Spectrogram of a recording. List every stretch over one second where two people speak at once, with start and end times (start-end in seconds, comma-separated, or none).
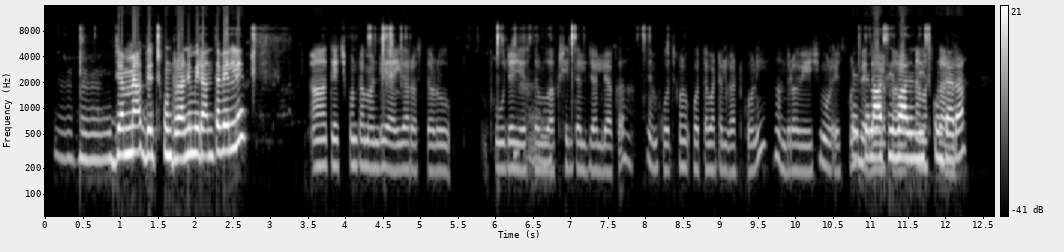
10.8-12.1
